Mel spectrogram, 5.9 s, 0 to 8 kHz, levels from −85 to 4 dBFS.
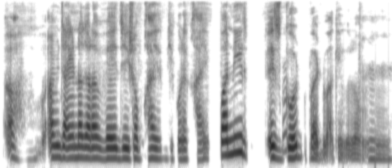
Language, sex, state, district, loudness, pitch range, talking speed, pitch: Bengali, female, West Bengal, Kolkata, -20 LUFS, 170-200 Hz, 175 wpm, 185 Hz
